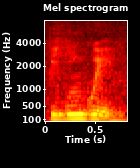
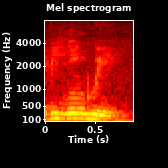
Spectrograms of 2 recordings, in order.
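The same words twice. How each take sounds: The two takes are said the same way.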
